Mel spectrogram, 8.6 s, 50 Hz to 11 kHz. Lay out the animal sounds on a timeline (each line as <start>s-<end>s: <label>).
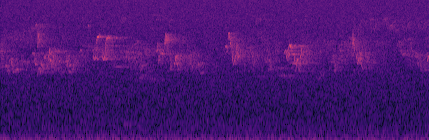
0.0s-8.6s: Red-eyed Vireo (Vireo olivaceus)
7.8s-8.6s: Eastern Wood-Pewee (Contopus virens)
